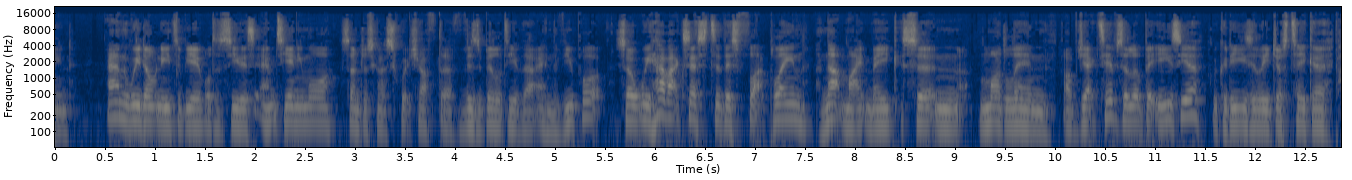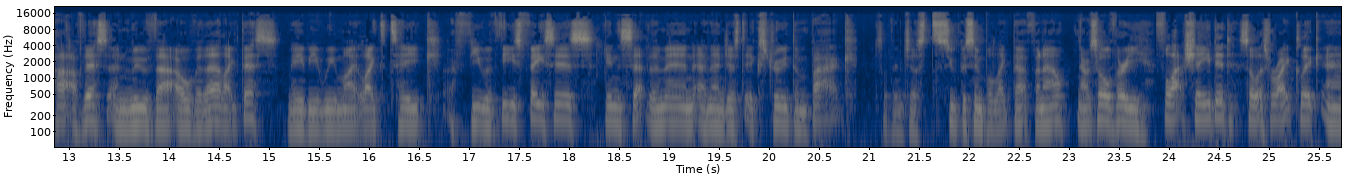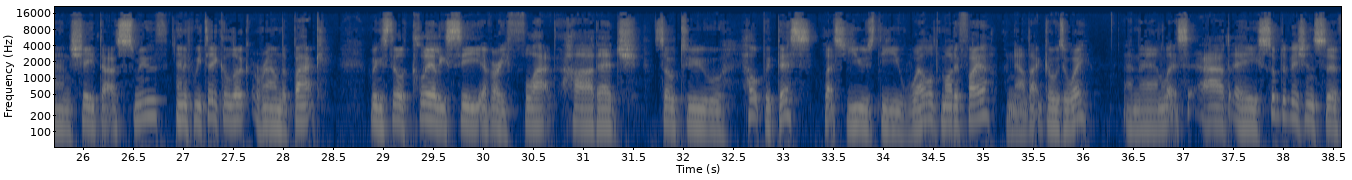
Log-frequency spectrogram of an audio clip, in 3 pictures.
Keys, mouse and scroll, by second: 0.4 scroll up 1, 0.9 shift+middle click, 3.3 click, 6.7 middle click, 7.9 middle click, 9.3 middle click, 10.6 click, 11.5 middle click, 13.0 g, 15.1 middle click, 15.5-16.0 scroll up 1, 16.0 click, 16.7 click, 16.7 3, 17.1 shift+click, 17.6 click, 17.8 click, 18.7 i, 19.0 middle click, 19.4 e, 20.5 middle click, 20.8 scroll up 1, 21.1 Tab, 22.1-23.0 scroll down 2, 25.0 right click, 29.9 middle click, 32.1 click, 36.9 click.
